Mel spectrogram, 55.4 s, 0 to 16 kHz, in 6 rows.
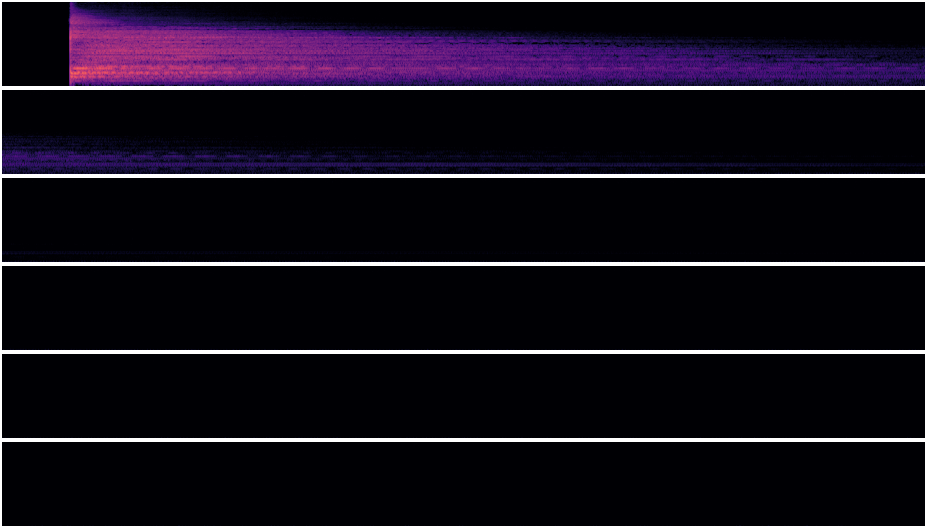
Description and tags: Large Cymbal - Felt
A stereo recording of a 54cm diam bronze machined cymbal struck with a felted striker..Rode NT4 > Fel battery Pre-amp > Zoom H2 line-in.
xy, stereo, zildjian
